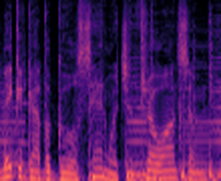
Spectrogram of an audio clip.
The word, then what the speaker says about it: gabagool: Gabagool, by the way, is capicola. But that's how they say it.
